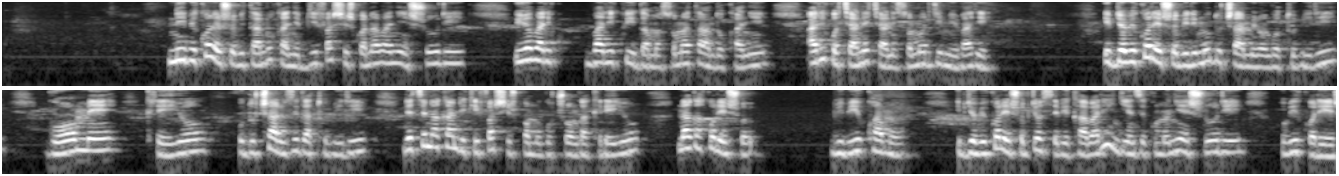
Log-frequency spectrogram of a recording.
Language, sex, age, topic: Kinyarwanda, female, 25-35, education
